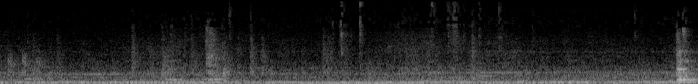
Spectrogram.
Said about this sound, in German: Der Aufzug stoppt. Sie zuckt zusammen, die Türen gehen auf,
